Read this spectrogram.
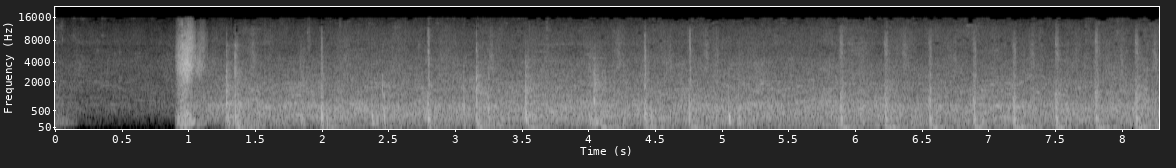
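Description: Running footsteps patter quickly and steadily.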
